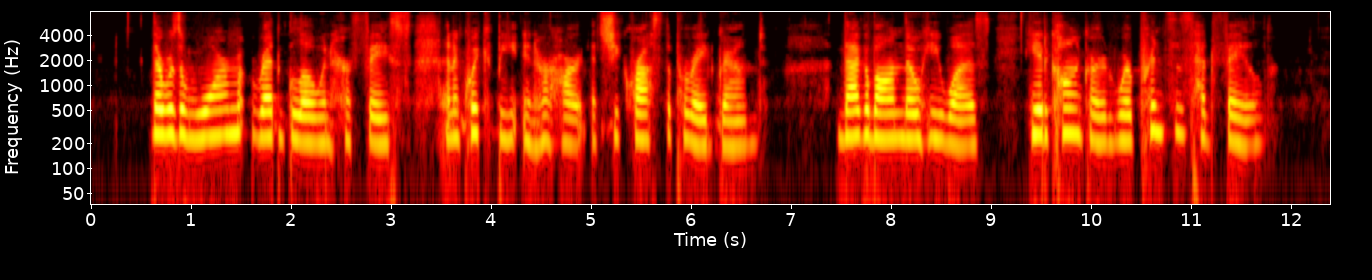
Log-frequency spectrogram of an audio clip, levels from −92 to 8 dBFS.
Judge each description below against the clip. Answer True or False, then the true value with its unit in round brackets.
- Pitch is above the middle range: True (230 Hz)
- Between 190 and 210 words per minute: False (160 wpm)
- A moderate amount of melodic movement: True (3.2 semitones)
